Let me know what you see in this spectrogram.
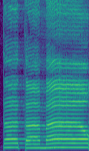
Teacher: Tatamara, ra dibaca tafkhim karena berharokat di atas yaitu fathah. Cara bacanya ditebalkan. Ra dan hukum madnya adalah mad tabi'i muqaddar karena ada baris fathah panjang di atas huruf ra.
